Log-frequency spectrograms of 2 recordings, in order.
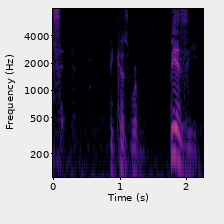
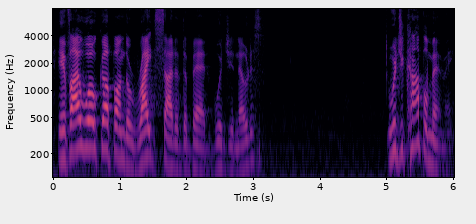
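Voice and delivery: ordinary delivery

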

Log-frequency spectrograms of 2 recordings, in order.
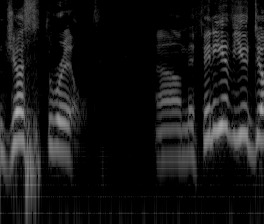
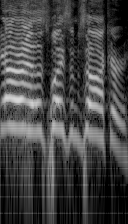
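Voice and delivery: laughing surrender; 6 semitones higher, 20 dB louder than usual. Retold or imitated. Giving in to friends, laughing.

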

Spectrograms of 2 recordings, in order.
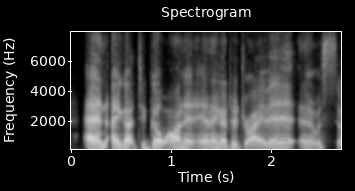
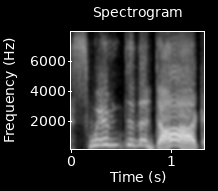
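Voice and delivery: higher, drawn-out call across water; imitated urging call; 7 semitones higher, slower than usual. Friend urging a panicking swimmer on, imitated calling. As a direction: call it out slowly, mimicking a friend on shore. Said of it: "my friend was looking at me panicking".

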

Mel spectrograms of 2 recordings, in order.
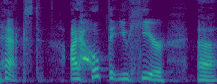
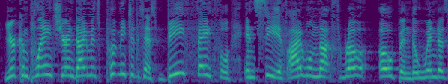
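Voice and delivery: higher, pressing challenge, each phrase pushed; bold divine dare; 7 semitones higher than usual. Retold or imitated. Preacher voicing God's dare to his people, bold. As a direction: dare them to test him. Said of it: "And God goes".

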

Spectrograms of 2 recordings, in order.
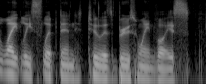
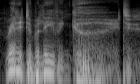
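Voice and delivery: lower, put-on silly movie voice; mock movie-speech voice, pitched down; silly impression voice; 4 semitones lower than usual. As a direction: drop into a silly hero impression. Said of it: "then you did your silly voice".

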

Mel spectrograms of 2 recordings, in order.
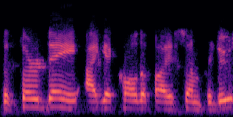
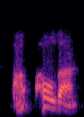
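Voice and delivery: throat-clearing interruption. Retold or imitated. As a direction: imitate a man stopping to clear his throat. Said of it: "he coughs a little bit".

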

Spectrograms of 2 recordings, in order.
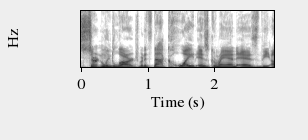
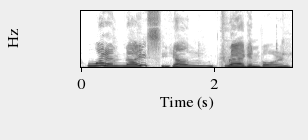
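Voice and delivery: high, very slow doting lady; an old lady cooing at a stranger; old woman voice; 13 semitones higher, much slower than usual. Acted. Old woman admiring the dragonborn, high slow doting voice. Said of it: "And she goes".

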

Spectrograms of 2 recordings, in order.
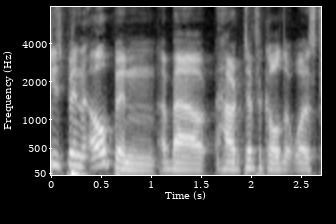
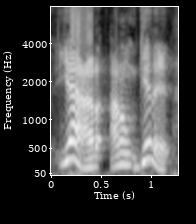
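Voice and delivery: baffled shrug; 7 semitones higher, 4 dB louder, faster than usual. Retold or imitated. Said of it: "you're like".

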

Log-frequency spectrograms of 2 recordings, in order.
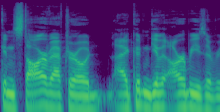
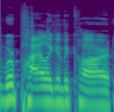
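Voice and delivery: ordinary delivery

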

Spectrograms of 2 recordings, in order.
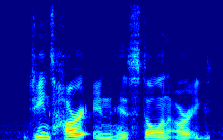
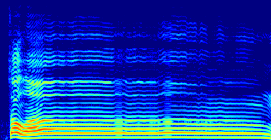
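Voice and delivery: high drawn-out sign-off; 12 semitones higher, 7 dB louder than usual. Acted.

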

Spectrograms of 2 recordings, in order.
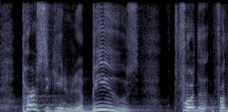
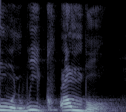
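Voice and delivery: normal talking voice

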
